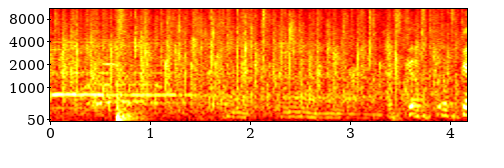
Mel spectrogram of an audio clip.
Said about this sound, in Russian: Мне громче, Хлопали. Тебе, конечно, громче.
